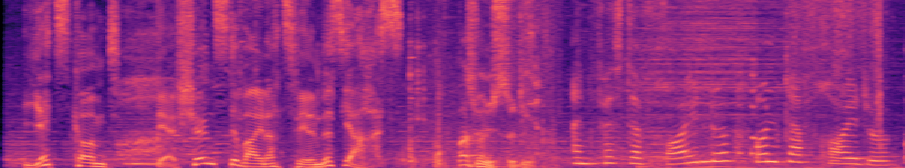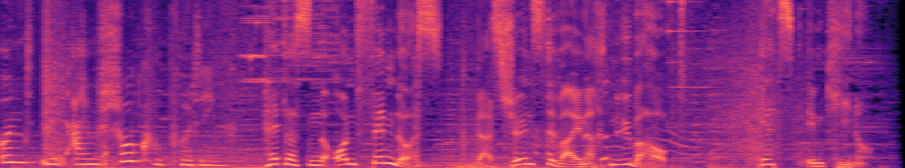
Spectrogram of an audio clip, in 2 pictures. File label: TV Spot; PETTERSSON UND FINDUS DAS SCHOeNSTE WEIHNACHTEN UeBERHAUPT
